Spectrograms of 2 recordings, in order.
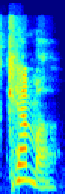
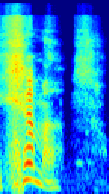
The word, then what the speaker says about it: Qimmah: So the correct pronunciation is Qimmah, you know, in Arabic. So, you know, they'll say Qimmah, and the meaning of the name is highest point on a pinnacle.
